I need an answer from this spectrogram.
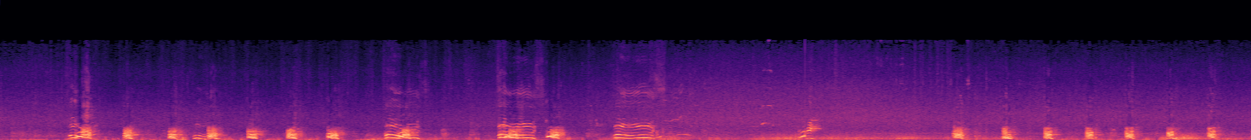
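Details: German Shepherd during protection training, barking in a long series of sharp, regular barks, several drawn-out higher whining yelps in the middle, then steady barking resuming; a man's voice speaks Dutch just afterwards.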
